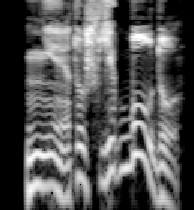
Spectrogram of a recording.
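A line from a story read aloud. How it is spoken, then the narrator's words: Irritated objection. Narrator (Russian): раздраженно возразила Кристина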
